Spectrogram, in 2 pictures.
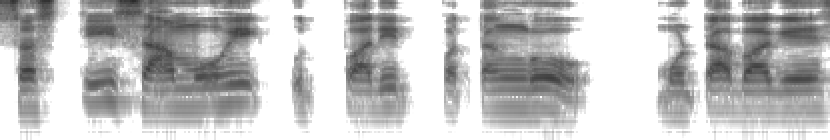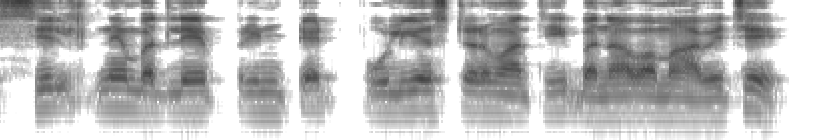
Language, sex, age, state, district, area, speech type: Gujarati, male, 45-60, Gujarat, Surat, rural, read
